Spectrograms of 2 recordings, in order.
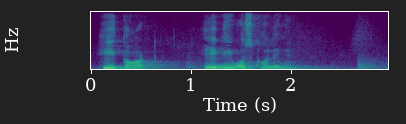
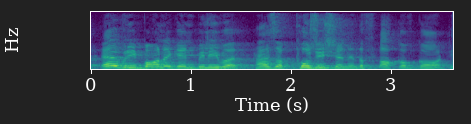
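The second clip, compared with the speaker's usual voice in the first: raised, insistent preacher's voice; forceful preaching; 5 semitones higher, 6 dB louder than usual. Acted. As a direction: drive each repeated phrase home.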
